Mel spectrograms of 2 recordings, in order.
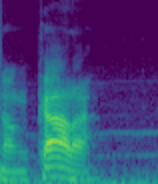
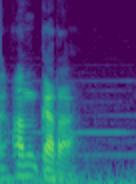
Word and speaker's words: Ankara: start of the Ottoman Empire starts here in anara in Ankara yes indeed sorry for that pronunciation in Anar and we are going to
